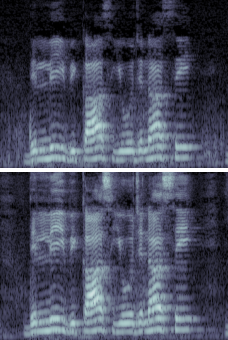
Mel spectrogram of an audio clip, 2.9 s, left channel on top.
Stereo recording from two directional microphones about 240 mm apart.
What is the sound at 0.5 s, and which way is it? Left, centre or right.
Speech, right.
